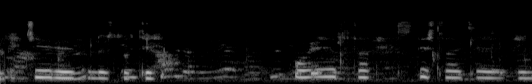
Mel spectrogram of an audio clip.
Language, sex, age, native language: Icelandic, female, 11, Icelandic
